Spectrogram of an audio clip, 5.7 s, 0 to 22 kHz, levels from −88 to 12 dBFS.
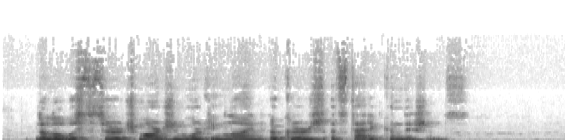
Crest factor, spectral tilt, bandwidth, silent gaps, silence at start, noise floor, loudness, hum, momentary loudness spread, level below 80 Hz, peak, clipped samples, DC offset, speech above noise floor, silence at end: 18 dB; -6 dB/octave; 16 kHz; none; 0.35 s; -60 dBFS; -20 LUFS; none; 9 LU; -52 dBFS; -2 dBFS; under 0.1%; under 0.1%; 40 dB; 1.05 s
